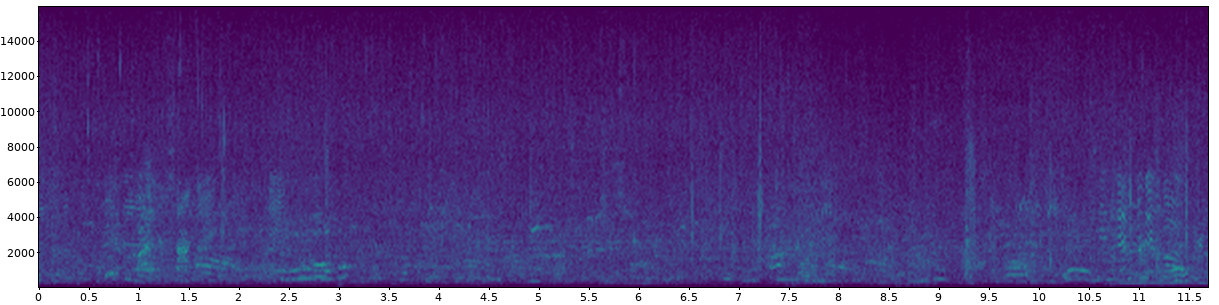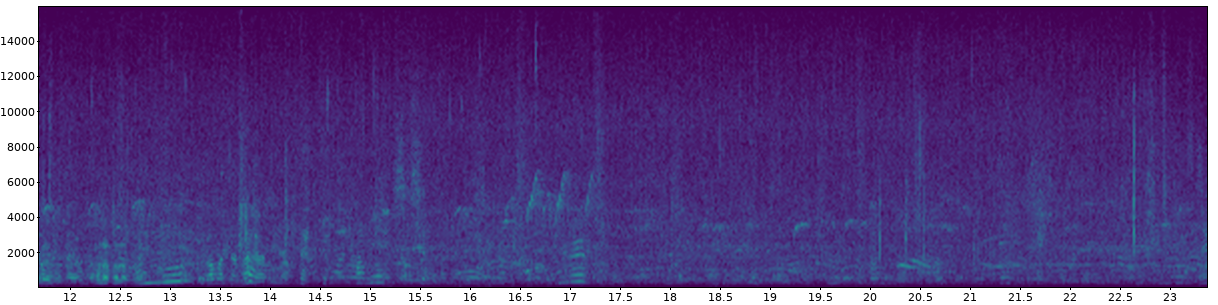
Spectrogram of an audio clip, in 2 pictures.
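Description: Water splashes and bubbles into a tank.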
